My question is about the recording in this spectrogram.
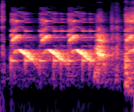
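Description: A rhythmic run of short, high yelping cries, each falling in pitch, about three per second, from a TikTok clip's audio track.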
